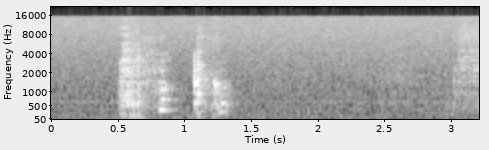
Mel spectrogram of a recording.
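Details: Two quick, forceful sneeze bursts with a sharp spray-like release, then a quiet room.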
